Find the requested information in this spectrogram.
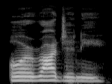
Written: orogeny

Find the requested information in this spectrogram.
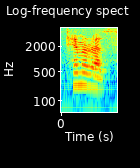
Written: timorous

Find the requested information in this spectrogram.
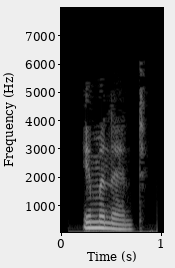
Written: immanent

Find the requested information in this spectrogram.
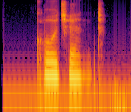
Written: cogent

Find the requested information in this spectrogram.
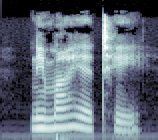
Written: nimiety

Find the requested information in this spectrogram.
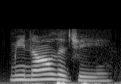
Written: menology

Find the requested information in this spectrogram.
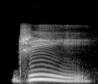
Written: dree

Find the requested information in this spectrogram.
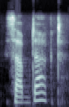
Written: subduct

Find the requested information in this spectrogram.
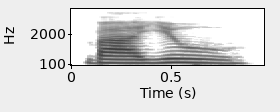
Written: bayou

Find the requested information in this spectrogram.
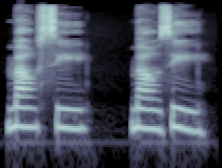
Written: mousy

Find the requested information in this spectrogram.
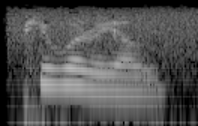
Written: puerile

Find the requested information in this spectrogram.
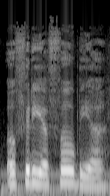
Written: ophidiophobia

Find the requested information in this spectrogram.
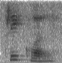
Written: prequel

